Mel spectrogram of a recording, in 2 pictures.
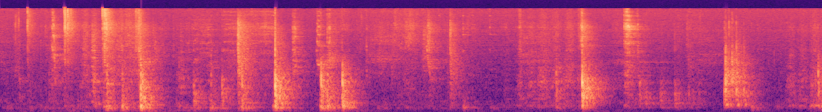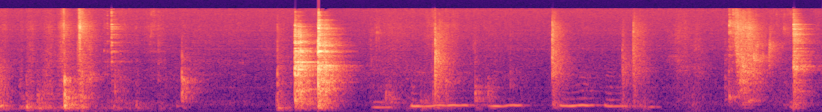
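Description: Large kitchen knife cutting through a big butternut pumpkin on a wooden chopping board: irregular knocks of the blade and the cut pieces against the board.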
